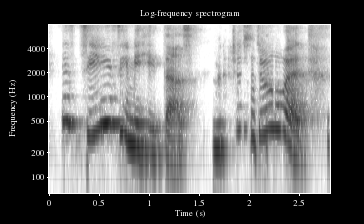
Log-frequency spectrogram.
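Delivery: high-pitched take on mom cheering on her daughters; imitating mom. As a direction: play mom in limited English, pitched right up. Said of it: "my mom wouldn't speak too much English".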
